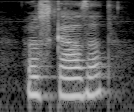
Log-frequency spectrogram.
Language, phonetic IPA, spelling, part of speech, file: Czech, [ˈroskaːzat], rozkázat, verb, Cs-rozkázat.ogg
- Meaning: to order, command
